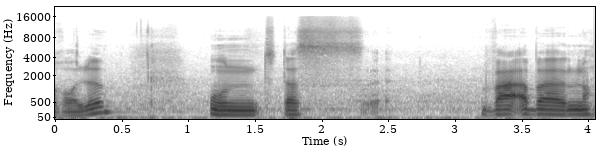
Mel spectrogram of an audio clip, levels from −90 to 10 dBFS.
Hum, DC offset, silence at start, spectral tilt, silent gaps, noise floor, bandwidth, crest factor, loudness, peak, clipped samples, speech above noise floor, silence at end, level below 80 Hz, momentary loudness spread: none; under 0.1%; 0 s; -6.5 dB/octave; none; -45 dBFS; 14 kHz; 18 dB; -19 LUFS; -2 dBFS; under 0.1%; 26 dB; 0 s; -44 dBFS; 21 LU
